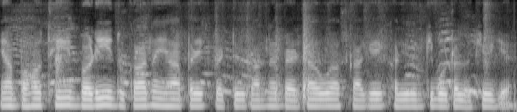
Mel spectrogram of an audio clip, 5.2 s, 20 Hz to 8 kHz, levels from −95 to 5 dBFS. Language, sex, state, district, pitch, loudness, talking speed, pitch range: Hindi, male, Uttar Pradesh, Hamirpur, 135 Hz, -16 LUFS, 255 wpm, 130-140 Hz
